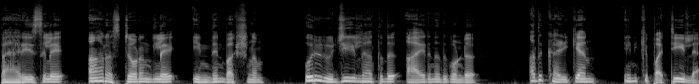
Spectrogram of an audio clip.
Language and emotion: Malayalam, sad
